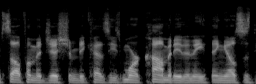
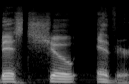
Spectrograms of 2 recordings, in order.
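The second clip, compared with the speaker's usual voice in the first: put-on cartoon shop-clerk voice; 3 semitones higher than usual. Repeating a compliment from a listener in a Comic Book Guy voice. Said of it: "can we say that in the comic book guy voice?".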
